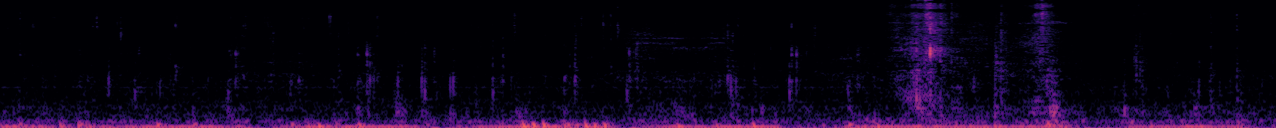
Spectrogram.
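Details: Mother cat purring loudly while caring for and feeding her tiny kittens; continuous low rumbling broken by short pauses, with soft licking and chewing noises and a couple of sharp high rustles.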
